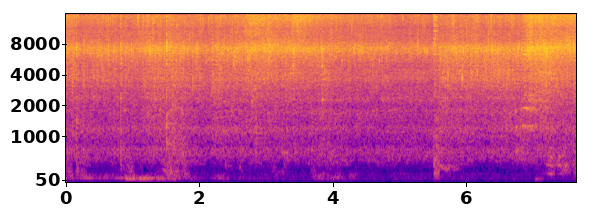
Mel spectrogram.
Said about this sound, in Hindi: प्याज मेरे फ्राई हो रहे हैं।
